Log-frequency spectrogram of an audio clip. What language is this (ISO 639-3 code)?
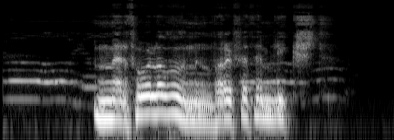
kab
